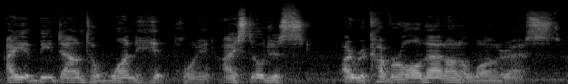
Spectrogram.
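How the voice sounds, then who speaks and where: Low-voiced dude playing a tabletop game, laid-back, cracks jokes and swears, faint hiss. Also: male voice, a little slow. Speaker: player. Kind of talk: casual tabletop game chat.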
